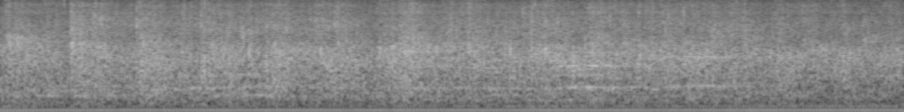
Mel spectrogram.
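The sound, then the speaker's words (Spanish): Applause from an audience, a dense, even clatter of clapping that holds steady at full strength for the whole span with no breaks or voices rising above it. “Denle un aplauso a Cristo.”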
